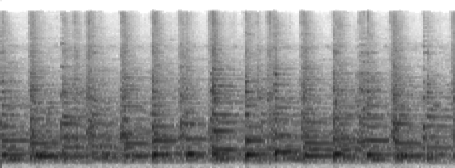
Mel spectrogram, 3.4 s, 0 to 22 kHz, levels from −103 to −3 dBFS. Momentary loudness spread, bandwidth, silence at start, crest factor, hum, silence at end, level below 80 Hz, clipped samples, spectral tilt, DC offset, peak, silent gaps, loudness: 4 LU; 17 kHz; 0 s; 18 dB; none; 0 s; -74 dBFS; under 0.1%; -4.5 dB/octave; under 0.1%; -4 dBFS; none; -22 LUFS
